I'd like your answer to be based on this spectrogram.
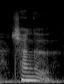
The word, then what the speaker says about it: Chang'e: Yeah, Chang'e.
